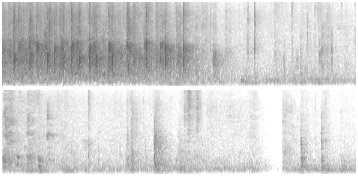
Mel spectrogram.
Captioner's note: applause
